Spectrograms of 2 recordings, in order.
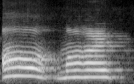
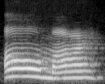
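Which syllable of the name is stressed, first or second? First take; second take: first; first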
